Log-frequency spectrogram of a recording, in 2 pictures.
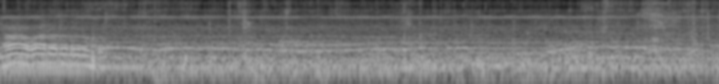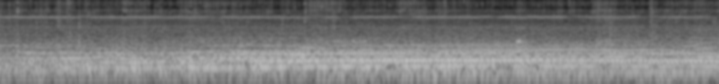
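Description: Charcoal crackles as flames flare up.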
